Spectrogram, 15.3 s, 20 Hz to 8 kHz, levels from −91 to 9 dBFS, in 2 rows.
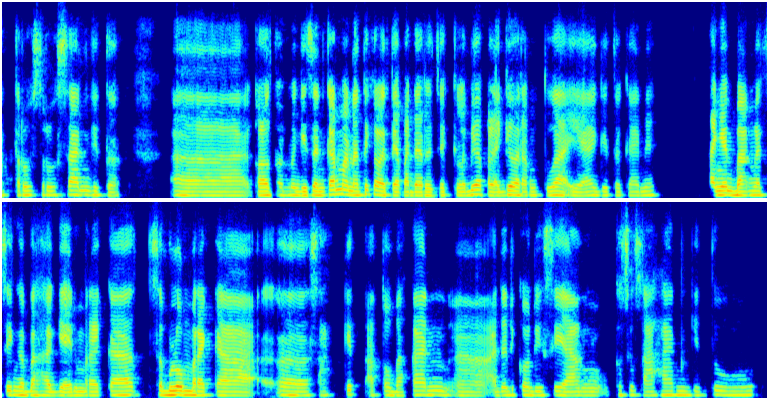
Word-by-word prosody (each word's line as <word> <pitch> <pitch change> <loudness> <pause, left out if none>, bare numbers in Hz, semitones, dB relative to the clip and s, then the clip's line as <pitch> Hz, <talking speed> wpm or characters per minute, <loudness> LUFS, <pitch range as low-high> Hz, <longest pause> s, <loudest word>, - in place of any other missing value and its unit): terus-terusan 165 +1 -1
gitu, 155 -2 -5 0.6
eee, 145 -1 0
kalau 155 0 +4
Tuhan 155 -1 -6
mengizinkan 150 +3 +3
mah 190 - +5
nanti 155 +4 +2
kalau 165 -3 +5
tiap 145 -1 +2
ada 140 0 +2
rezeki 145 +2 -4
lebih 185 - +4
apalagi 145 0 +1
orang 150 -1 -1
tua 160 +1 +3 0.2
ya, 140 - 0 0.2
gitu 150 0 -5
kan 145 0 -4
ya. 160 - -5 0.6
Pengen 165 -1 +5
banget 160 +1 +3
sih 170 - +1
ngebahagiain 150 -2 +1
mereka 150 +2 0 0.4
sebelum 165 -1 +6
mereka, 150 -2 +3 0.2
eee, 155 -3 +1
sakit 160 +4 -7 0.2
atau 160 0 -6
bahkan, 165 +4 -1 0.3
eee, 145 -1 -3 0.2
ada 155 - -1
di - - -6
kondisi 155 0 -3
yang 150 0 -2
kesusahan 160 -1 -4 0.2
gitu. 160 +1 -6
155 Hz, 150 wpm, -25 LUFS, 150-160 Hz, 0.6 s, sebelum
